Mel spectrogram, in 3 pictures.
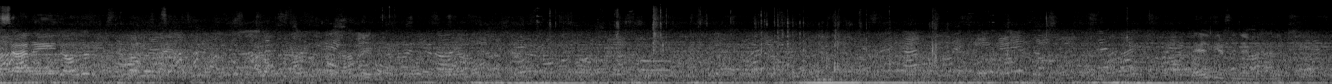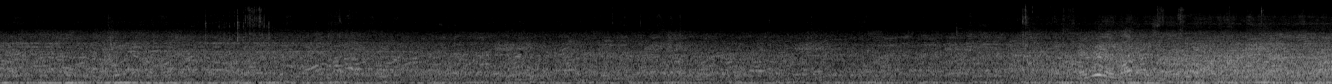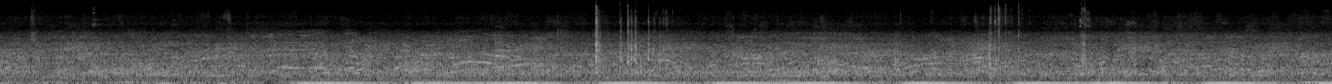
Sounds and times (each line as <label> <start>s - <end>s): streets of Aarau are full of people 0.0s - 39.9s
